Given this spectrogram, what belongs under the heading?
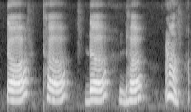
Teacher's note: इन 5 वर्णों का उच्चारण स्थान बच्चों मूर्धा होगा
